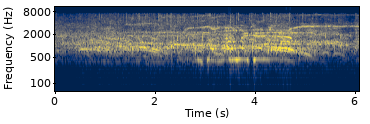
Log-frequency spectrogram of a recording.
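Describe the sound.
A loud crowd at a volleyball match roars and cheers continuously after Amherst wins a point, a dense wash of many voices with shouts and whoops rising and swelling, sustained throughout.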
